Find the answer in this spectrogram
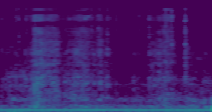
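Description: Faint rustling and handling noise as a hand flexes a running shoe's rubber sole over a box of tissue paper, with a low steady hum underneath.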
